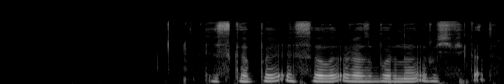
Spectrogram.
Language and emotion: Russian, neutral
